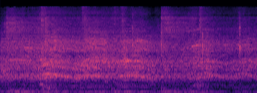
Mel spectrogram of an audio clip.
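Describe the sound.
Fans cheering and shouting inside a radio studio, a sustained dense roar of crowd voices that holds steady throughout.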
